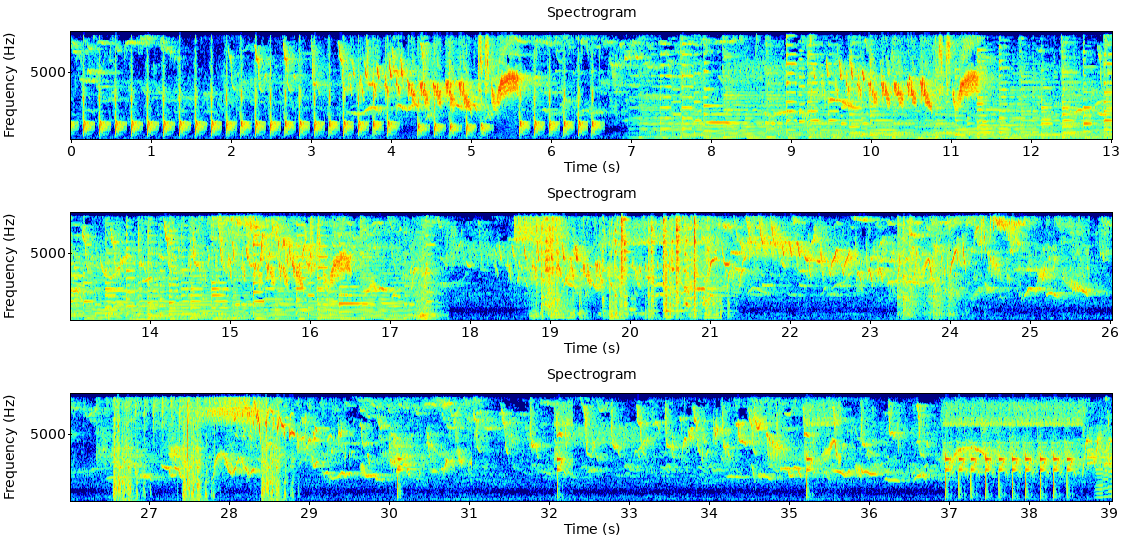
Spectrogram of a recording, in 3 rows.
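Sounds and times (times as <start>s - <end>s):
birds chirping and twittering: 0.0s - 39.0s
sharp knocks: 37.0s - 38.7s.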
